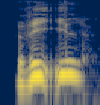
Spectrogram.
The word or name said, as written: rigel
